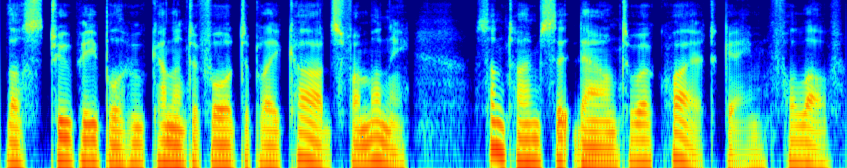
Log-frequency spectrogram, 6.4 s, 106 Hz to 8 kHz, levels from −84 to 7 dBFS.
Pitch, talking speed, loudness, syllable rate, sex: 100 Hz, 190 wpm, -17 LUFS, 4.7 syllables/s, male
